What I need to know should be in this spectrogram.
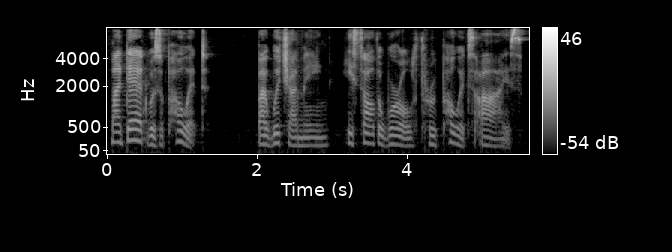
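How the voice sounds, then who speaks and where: A woman reading a scripted devotional in a calm, reflective, measured way. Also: deep voice. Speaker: devotional reader.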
